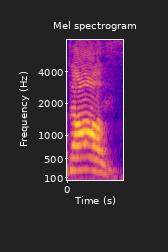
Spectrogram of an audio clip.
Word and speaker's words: Dallas: So to me, no, Dallas, Oregon. Well, somebody's probably listening there. You're like, it's called Dolls.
